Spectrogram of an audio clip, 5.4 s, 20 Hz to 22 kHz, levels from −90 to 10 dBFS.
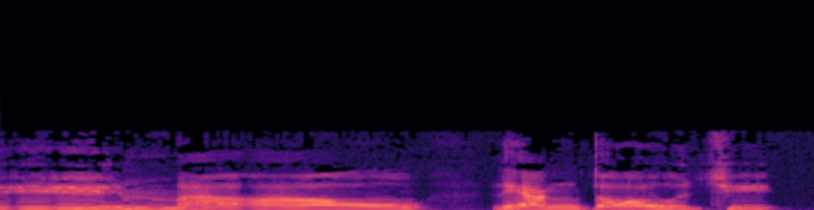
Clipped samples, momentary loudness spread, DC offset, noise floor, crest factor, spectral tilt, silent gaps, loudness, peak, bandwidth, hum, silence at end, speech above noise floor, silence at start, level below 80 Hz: under 0.1%; 11 LU; under 0.1%; -50 dBFS; 18 dB; -6.5 dB/octave; none; -21 LUFS; -2 dBFS; 8.6 kHz; none; 0.3 s; 29 dB; 0 s; -56 dBFS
